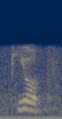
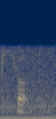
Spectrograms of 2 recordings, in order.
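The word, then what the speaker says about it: Пьёт: Zum Beispiel Wort Piot. Sehen Sie, nach P kommt milde Zeichen. So. Dabei P wird mild. Buchstabe J danach verursacht J mit O. Betonung nur auf erste Silbe, einzelne Silbe. Piot. Ne?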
